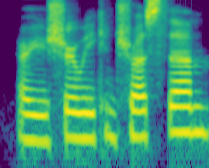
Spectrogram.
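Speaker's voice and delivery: hesitant, wary, reluctant, distrustful doubt. Voicing a twin girl who looks the others up and down: reluctant, wary. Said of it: "a little bit more reluctant than the other two".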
